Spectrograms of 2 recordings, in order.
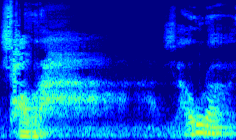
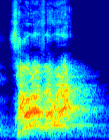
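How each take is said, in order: First: It is said in a gentle, loving tone. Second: It is said in a harsh, condemning tone.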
